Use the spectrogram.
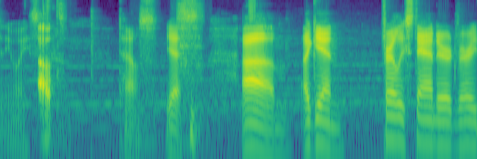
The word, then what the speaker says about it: Taos: nondescript black car, a brand new 2022 Volkswagen Taos? I don't know how you pronounce car names anyways. Taos, yes.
